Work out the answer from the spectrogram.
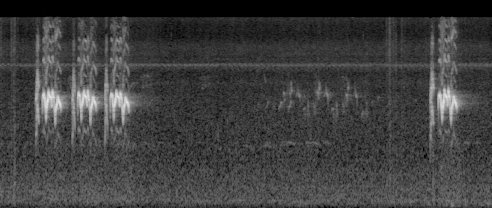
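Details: Sooty-headed bulbul in lively song, used as a lure so wild bulbuls answer and as a tutor recording: three quick bubbly whistled phrases in a row, a pause with faint distant chirps, then one more phrase.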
